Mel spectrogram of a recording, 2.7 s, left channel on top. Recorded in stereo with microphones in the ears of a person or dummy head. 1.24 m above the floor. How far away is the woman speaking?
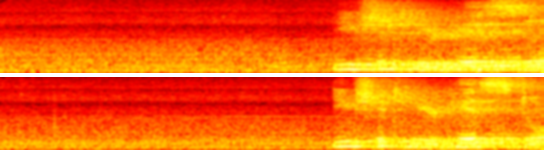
About 0.7 m.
